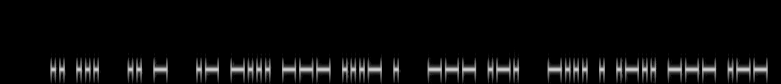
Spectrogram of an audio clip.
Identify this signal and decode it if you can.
Morse code, heard as a keyed tone, about 28 wpm, 700 Hz. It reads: IS IT ABOVE OR BELOW
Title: Sentences from Top 1000 Words - Review Part 5 - 28wpm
